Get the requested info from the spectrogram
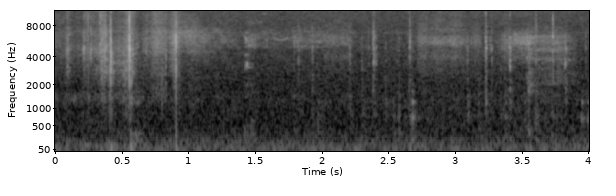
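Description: Light clicks and knocks of fingers handling a plastic Lego model, a quick cluster in the first second, then a few faint ticks over low steady hiss.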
